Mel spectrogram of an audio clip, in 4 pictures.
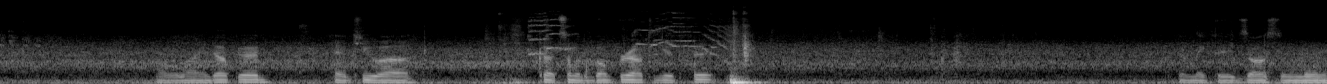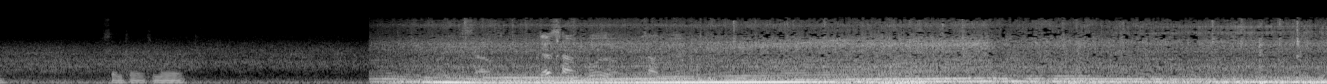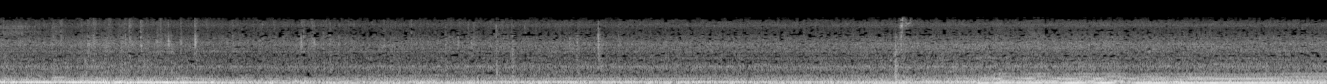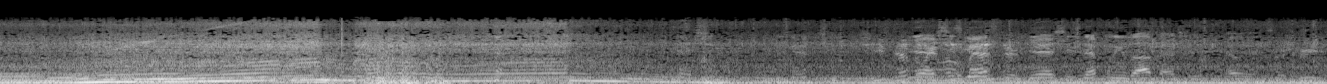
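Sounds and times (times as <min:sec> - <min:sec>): turbocharged car engine revving: 0:17.0 - 0:53.0.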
